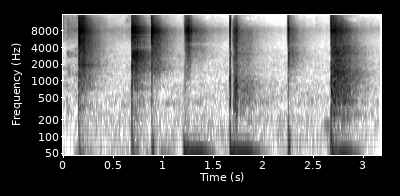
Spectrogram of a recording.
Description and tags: Recorded hitting myself with my mobile. Can use in scenes in which fighting occur, especially slapping.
